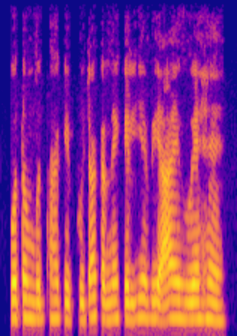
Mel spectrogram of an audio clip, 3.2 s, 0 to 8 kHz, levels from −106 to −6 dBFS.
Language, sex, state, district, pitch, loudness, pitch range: Hindi, male, Uttar Pradesh, Etah, 155 Hz, -18 LUFS, 150-160 Hz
